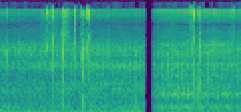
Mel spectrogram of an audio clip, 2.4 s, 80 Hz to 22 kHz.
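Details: 2002 diesel Renault Clio parked about three years, jump-started and running about five minutes: light, irregular clatter over a steady low idle with no standout knocks. Usual diesel clatter, nothing wrong; normal idle.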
